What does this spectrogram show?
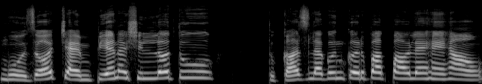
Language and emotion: Goan Konkani, happy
